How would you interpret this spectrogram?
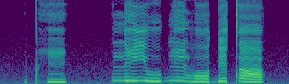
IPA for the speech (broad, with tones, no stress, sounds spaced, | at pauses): pʰ i˨ | n i˦ j u˨˦ ɡ ĩ˦˨ β o˨ ɗ ɪ˦ t ã˨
